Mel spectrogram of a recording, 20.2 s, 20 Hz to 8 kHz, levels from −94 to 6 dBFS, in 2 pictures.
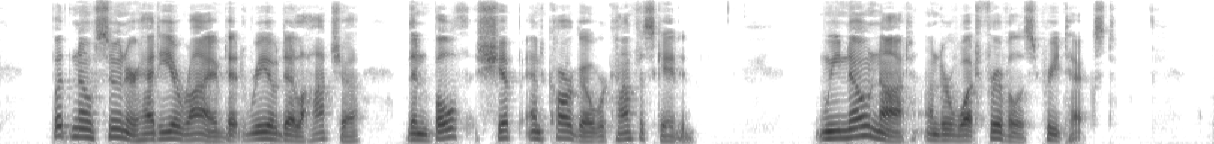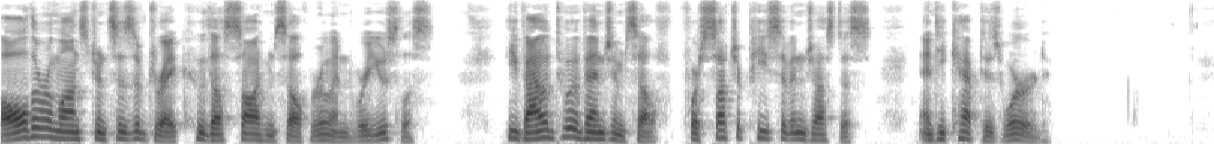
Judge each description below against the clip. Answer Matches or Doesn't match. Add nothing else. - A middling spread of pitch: Matches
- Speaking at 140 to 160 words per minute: Matches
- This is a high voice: Doesn't match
